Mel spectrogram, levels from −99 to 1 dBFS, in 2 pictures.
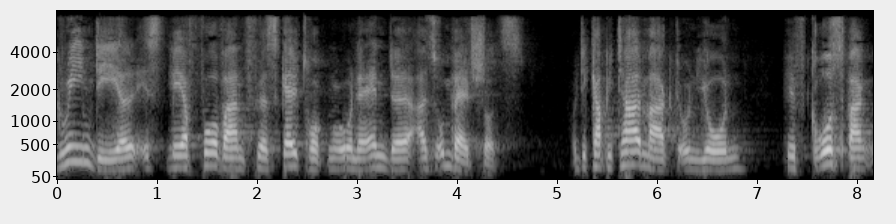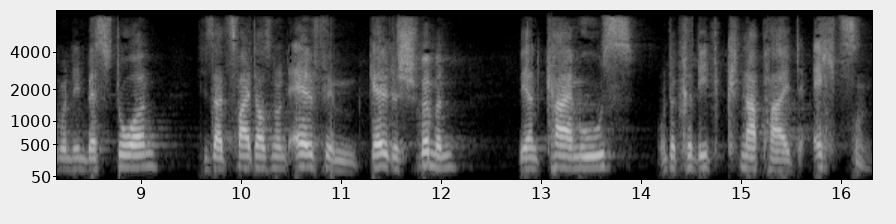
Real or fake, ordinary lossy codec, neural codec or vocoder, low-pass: real; AAC, 32 kbps; none; 7.2 kHz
